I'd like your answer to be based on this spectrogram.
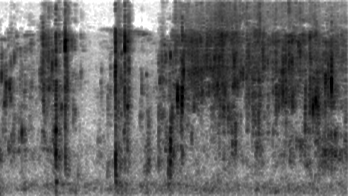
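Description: Water gurgles and splutters through a ram pump pipe in irregular bubbling bursts, close and fairly quiet, as trapped air pushes through.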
